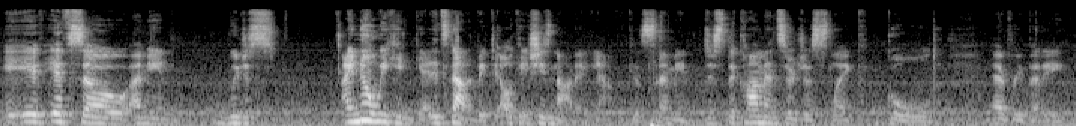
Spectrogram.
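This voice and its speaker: A woman's voice: lowish voice, lively intonation, fairly quick, noisy background. A woman hosting a casual livestream chat from a small room, reading viewer comments aloud and talking to them directly. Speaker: host.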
